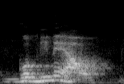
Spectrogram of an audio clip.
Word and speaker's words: Gobineau: escritor francês chamado Arthur governo em francês cresce gobineau pronúncia governo e esse livro se chamava ensaio sobre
